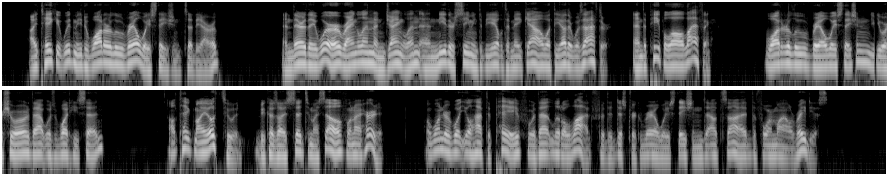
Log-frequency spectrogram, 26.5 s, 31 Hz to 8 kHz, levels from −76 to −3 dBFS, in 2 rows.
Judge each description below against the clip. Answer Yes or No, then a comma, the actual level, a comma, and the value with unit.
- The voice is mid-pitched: No, low, 120 Hz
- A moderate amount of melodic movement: Yes, average, 4.3 semitones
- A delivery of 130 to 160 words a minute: No, average, 190 wpm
